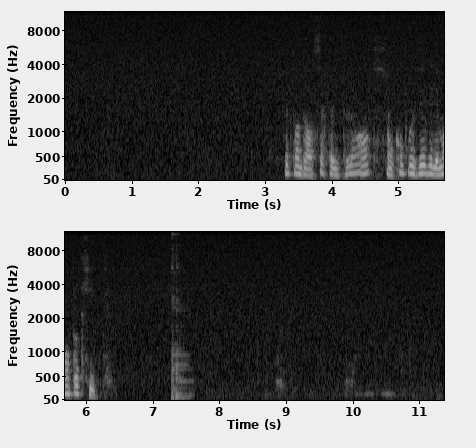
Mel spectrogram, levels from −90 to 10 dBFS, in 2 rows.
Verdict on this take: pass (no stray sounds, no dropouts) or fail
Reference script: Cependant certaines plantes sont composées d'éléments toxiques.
fail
